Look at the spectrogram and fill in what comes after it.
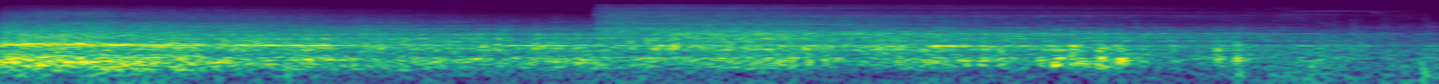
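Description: Kintetsu electric trains running on the Osaka Line. One passes close by with wheel and rail noise. About three seconds in the sound changes abruptly to another train, heard approaching and quieter.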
